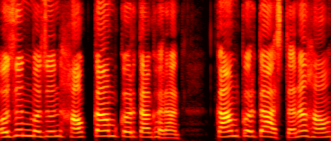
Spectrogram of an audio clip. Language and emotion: Goan Konkani, neutral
